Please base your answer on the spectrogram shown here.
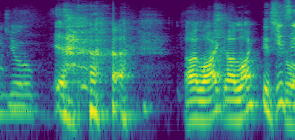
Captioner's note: laughs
